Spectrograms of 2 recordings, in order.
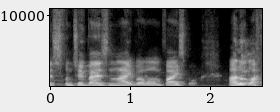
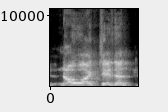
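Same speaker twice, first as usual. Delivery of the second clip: louder mock-indignant denial; insistent denial; 3 semitones higher, 5 dB louder, slower than usual. Retold cousin denying it twice, insistent denial. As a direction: deny it with a touch of outrage.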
